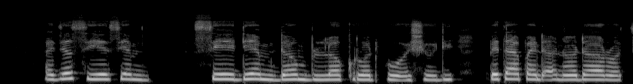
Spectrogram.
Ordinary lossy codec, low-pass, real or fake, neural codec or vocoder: none; none; real; none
